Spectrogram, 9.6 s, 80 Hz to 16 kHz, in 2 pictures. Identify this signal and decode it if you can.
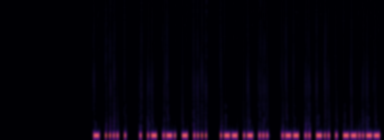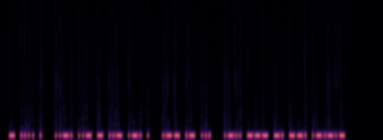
Morse code, heard as a keyed tone, about 52 wpm, 700 Hz. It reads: THE EARTH WAS WIDE, THE FUTURE WAS LONG.
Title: Sentences from Top 1000 Words - Review Part 6 - 50wpm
